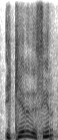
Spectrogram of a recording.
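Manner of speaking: ordinary talk, nothing marked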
